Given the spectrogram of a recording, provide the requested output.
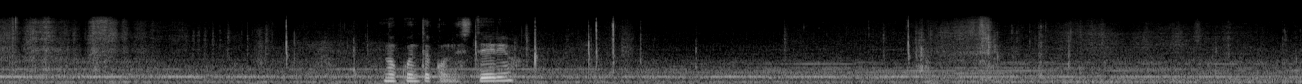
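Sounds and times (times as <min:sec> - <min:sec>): mechanical hum: 0:00.0 - 0:13.0.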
